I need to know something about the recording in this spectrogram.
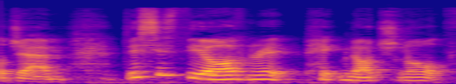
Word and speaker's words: pycnogenol: A while back, I used to call this pycnogenol. Don't know why. If you remember those days, let me know in the comments. But pronounced pycnogenol.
